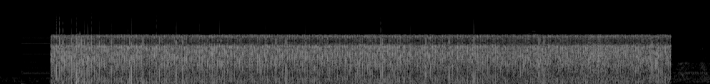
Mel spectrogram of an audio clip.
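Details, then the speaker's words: Ultrasound/partial discharge probe on electrical equipment: a harsh, continuous frying buzz with irregular sharp crackles, steady for six seconds. Electrical tracking across insulation. "so we'll find tracking in low medium and high voltages and really this underpins the benefits of using ultrasound testing and partial discharge testing when we're looking at image for equipment and a tracking sounds like this"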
